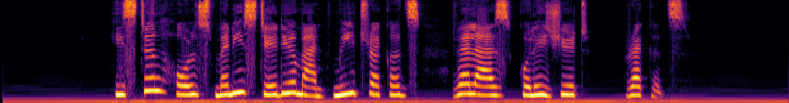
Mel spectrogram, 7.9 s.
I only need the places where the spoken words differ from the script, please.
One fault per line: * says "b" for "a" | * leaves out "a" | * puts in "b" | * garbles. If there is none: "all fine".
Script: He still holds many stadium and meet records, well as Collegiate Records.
all fine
